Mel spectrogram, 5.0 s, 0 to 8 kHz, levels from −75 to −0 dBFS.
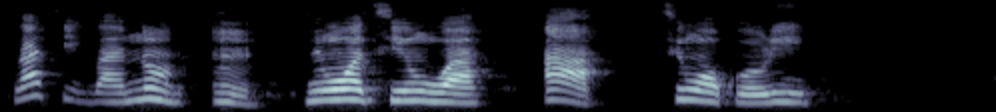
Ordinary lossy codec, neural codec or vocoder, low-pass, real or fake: none; codec, 16 kHz, 8 kbps, FreqCodec, larger model; 7.2 kHz; fake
